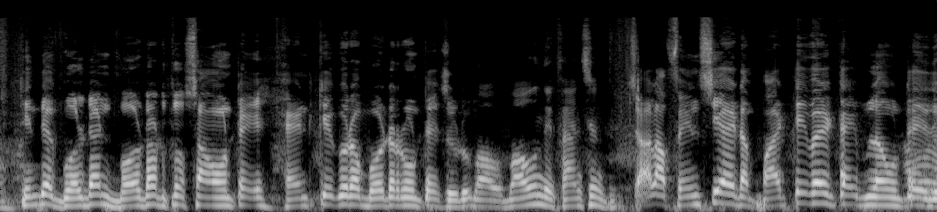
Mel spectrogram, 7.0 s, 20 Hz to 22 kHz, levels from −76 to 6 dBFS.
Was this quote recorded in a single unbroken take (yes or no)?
yes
